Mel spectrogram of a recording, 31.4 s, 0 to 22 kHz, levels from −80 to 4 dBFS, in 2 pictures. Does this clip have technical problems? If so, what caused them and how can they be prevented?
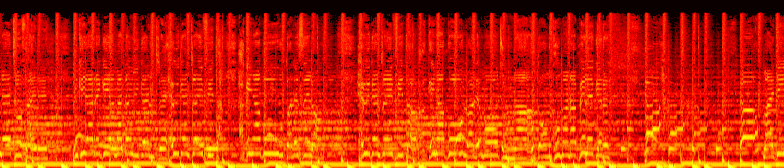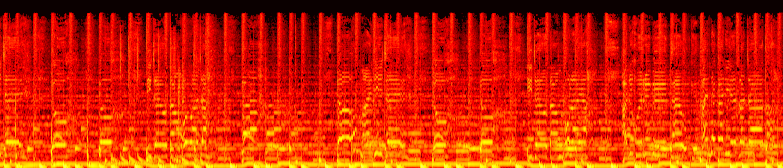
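Yes, processor overload crackle appears from 22.03 to 22.97 s and from 29.49 to 29.88 s. Missed deadlines for buffers of a few milliseconds each drop short silent gaps, which show as dense vertical streaks and waveform dropouts. Larger buffers or a lighter processing load prevent it.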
